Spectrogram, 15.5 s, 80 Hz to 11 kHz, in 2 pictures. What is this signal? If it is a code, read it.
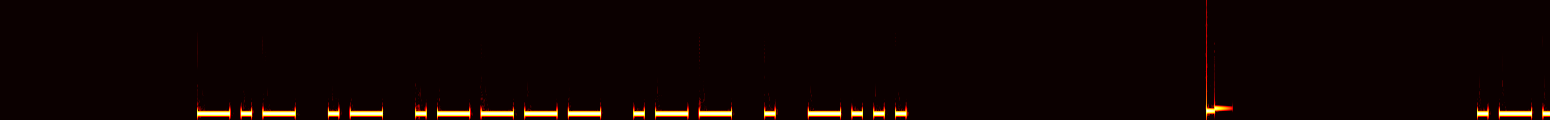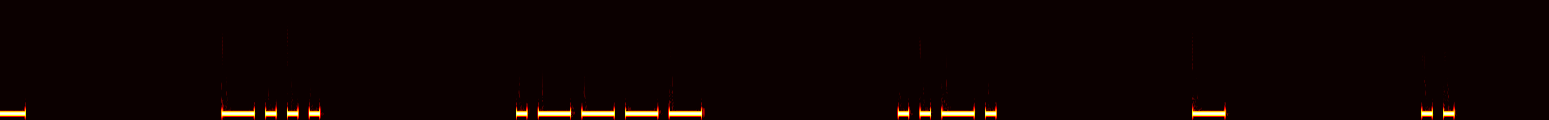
Morse code, heard as a keyed tone, about 22 wpm, spaced as for 11 wpm, 700 Hz. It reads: KA1WEB WB1FTI
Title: USA Call Signs - 6 Characters - 6x Character Spacing - 22wpm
